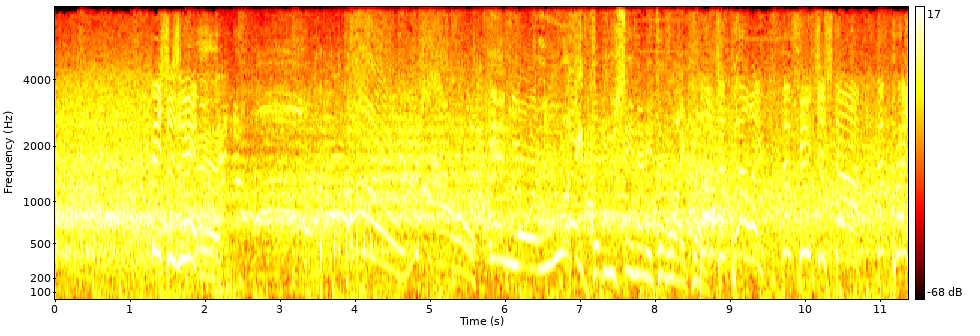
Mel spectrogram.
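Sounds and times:
crowd cheering at an Australian football match: 0.0s - 11.3s
speech: 1.4s - 2.4s, 7.2s - 11.3s.

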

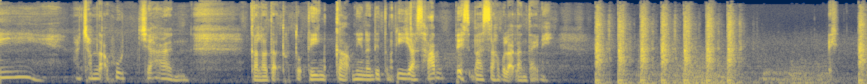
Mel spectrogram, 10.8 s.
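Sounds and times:
speech: 0.0s - 0.2s, 1.0s - 7.2s
loud sharp knocking on a door at night: 7.4s - 9.4s, 10.7s - 10.8s.

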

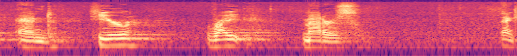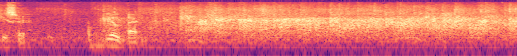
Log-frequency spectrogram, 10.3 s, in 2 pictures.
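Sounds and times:
speech: 0.2s - 3.7s, 5.0s - 6.8s
smattering of applause in a hearing room: 6.2s - 10.3s.

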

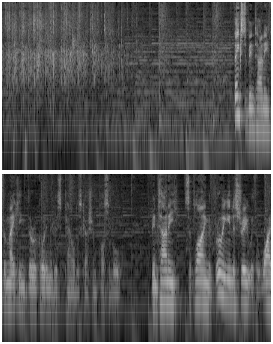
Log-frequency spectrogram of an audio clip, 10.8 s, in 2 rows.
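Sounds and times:
audience applause: 0.0s - 2.9s
speech: 4.7s - 10.7s.

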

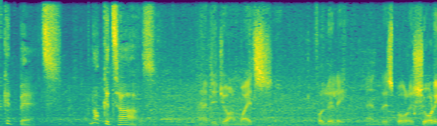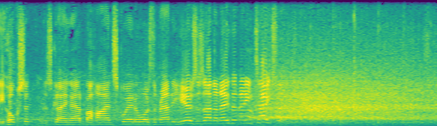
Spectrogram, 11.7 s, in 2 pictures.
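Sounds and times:
speech: 0.1s - 10.3s
large cricket crowd cheering: 6.5s - 11.6s.

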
